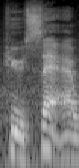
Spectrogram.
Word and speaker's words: huset: form, like the house, huset, which is written with an ET ending because it's neutral gender. There you don't pronounce the T, so people get into this habit of never pronouncing the T at the end.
